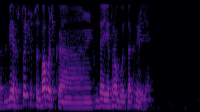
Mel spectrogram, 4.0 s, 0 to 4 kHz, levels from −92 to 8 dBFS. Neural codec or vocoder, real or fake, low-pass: none; real; 3.6 kHz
